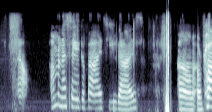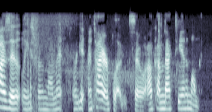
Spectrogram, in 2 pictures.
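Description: A woman with an American accent talks at a fairly quick pace in an unremarkable speaking voice. Her pitch is medium with ordinary variation, and her loudness swings widely. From Ohio. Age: 40s. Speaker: podcast host. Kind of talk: casual chat. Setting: in a car.

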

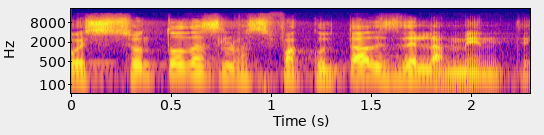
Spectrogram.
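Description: A man with a high pitch and a bright, sharp tone talks at a fairly slow pace on a very clean recording with a silent background. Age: 50s. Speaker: pastor. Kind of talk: sermon.

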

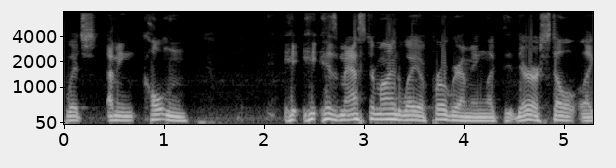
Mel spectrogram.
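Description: A man speaks in a plain, everyday voice at very even loudness. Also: medium pitch for a man, ordinary pitch variation. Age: 30s. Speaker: strongman athlete. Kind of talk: casual chat.

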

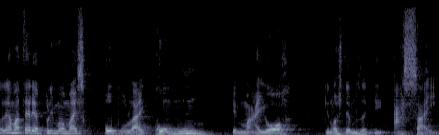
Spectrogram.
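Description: A man talks fairly slowly with lively intonation and a fairly high pitch. Noticeable background noise runs underneath. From Conceição do Araguaia, Pará, northern Brazil. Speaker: politician, gubernatorial candidate. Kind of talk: interview.

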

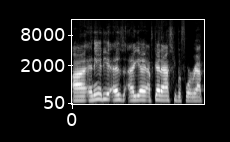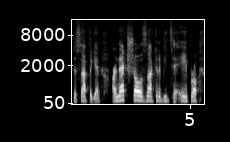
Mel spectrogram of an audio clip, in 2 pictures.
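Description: This very fast speaker has a bright, sharp tone, captured in a very clean recording with a silent background. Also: man, high pitch for a man, fairly even intonation. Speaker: podcast host. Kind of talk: interview. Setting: live stream.

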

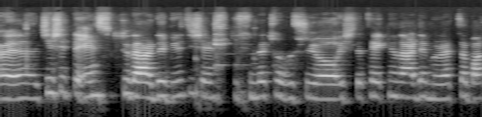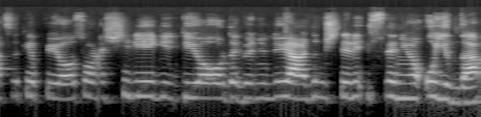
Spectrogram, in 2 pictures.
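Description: Her pitch fairly high, a woman speaks with monotone, flat intonation. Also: moderate pace, hardly any pauses. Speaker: podcast co-host. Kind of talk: casual chat.

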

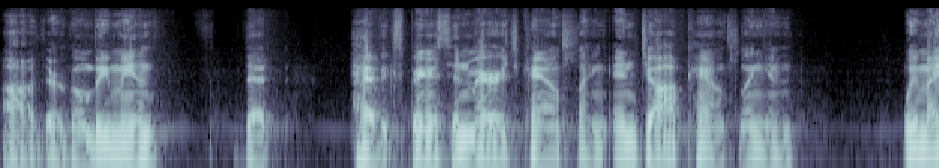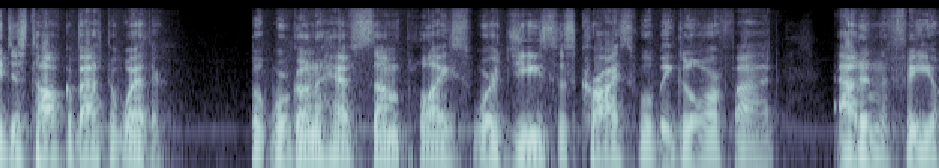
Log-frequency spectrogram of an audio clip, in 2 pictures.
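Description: A man with a plain, everyday voice, fairly low in pitch, with fairly even intonation at a moderate pace, in a very clean recording with a silent background. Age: 60s. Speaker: former inmate turned prison ministry worker. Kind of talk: testimony.

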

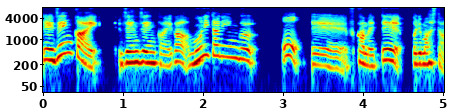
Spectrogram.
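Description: A woman with a fairly high pitch speaks at a fairly slow pace. Her pitch swings very widely, and the sound is dry and close with no echo. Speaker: podcast co-host, former banker. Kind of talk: casual chat. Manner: upbeat, high energy.

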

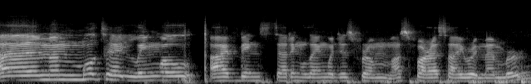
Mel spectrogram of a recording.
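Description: Over noticeable background noise, a woman talks at a moderate pace in a fairly low pitch with ordinary pitch variation. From Paraguay. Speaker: online group moderator. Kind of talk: casual chat. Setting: online call.

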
